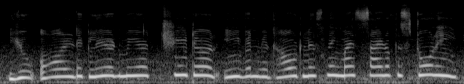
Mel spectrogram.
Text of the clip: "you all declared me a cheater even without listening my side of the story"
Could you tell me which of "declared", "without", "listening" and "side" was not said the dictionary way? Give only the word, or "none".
without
